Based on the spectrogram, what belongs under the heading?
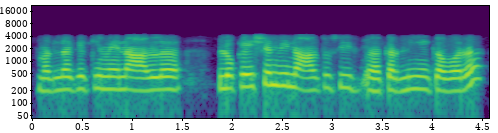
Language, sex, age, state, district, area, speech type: Punjabi, female, 60+, Punjab, Fazilka, rural, conversation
